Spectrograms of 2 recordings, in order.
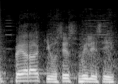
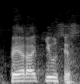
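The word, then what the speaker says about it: paracusis willisii: उस कंडीशन को कहते हैं पैराक्यूसिस विलिसी। उसका नाम क्या है, पैराक्यूसिस विलिसी। अगर किसी ने लिखना है, मैं स्पेलिंग बताता हूँ, PARACUSIS, PARACUSIS, पैराक्यूसिस।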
